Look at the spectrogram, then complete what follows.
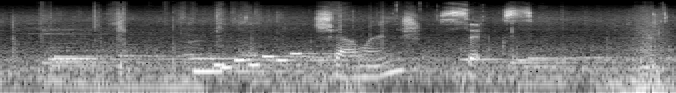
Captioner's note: upbeat tone chiming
